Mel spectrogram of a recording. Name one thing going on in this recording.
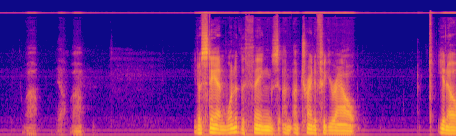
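An older man speaks calmly and expressively into a close microphone.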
